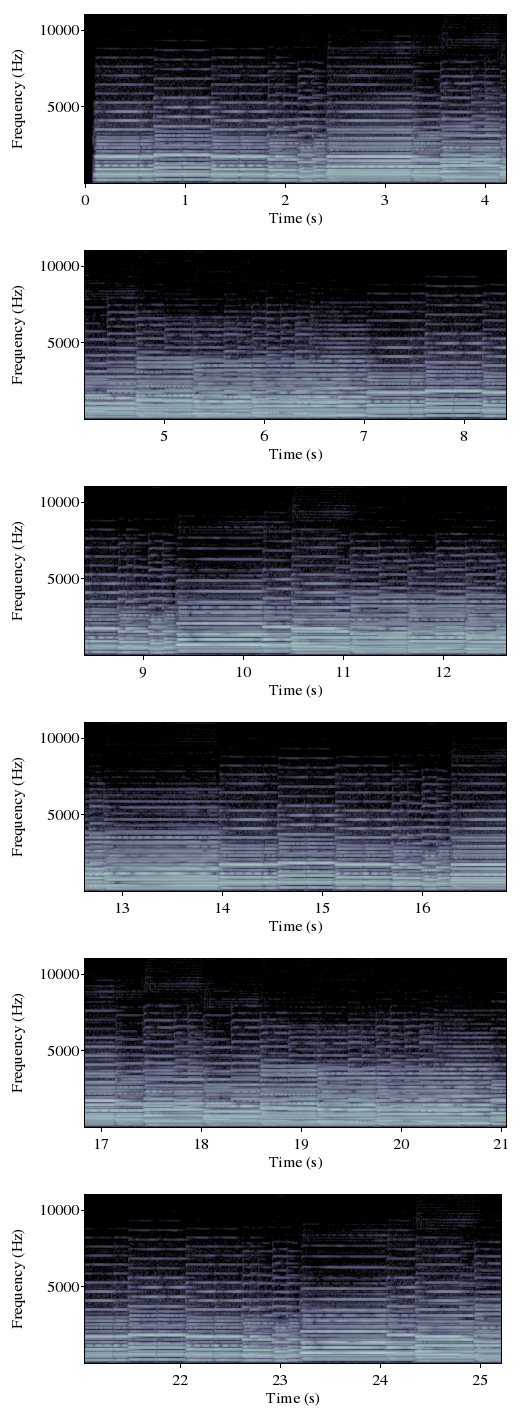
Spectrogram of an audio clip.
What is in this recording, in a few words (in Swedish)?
slangpolska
